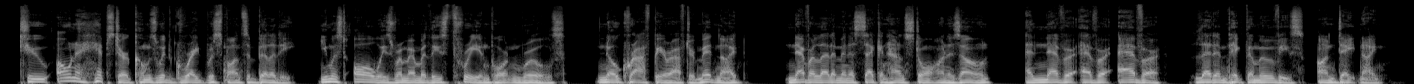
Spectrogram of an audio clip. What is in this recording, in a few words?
Hipster; Hipsters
